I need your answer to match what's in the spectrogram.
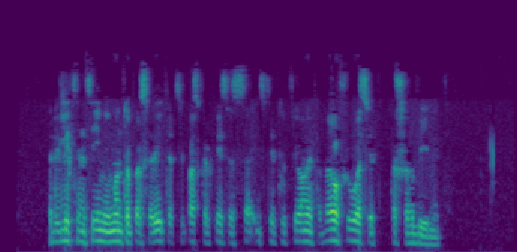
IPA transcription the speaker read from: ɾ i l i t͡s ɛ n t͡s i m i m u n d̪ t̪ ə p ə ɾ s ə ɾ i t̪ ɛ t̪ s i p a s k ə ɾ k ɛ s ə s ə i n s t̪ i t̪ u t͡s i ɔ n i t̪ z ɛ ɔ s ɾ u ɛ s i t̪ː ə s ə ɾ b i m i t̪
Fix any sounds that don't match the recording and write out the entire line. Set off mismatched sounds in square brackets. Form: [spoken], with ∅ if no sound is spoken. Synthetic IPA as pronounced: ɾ i l i t͡s ɛ n t͡s i m i m u n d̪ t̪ ə p ə ɾ s ə ɾ i t̪ ɛ t̪ s i p a s k ə ɾ k ɛ s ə s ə i n s t̪ i t̪ u t͡s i ɔ n i t̪ [ð] ɛ ɔ [f] ɾ u ɛ s i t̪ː ə [ʃ] ə ɾ b i m i t̪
